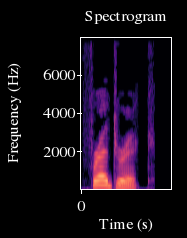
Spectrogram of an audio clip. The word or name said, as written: frederic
